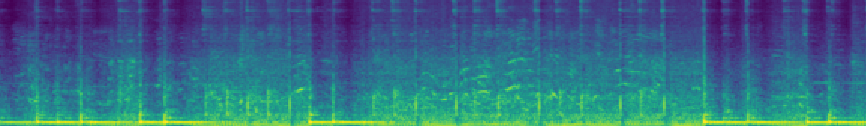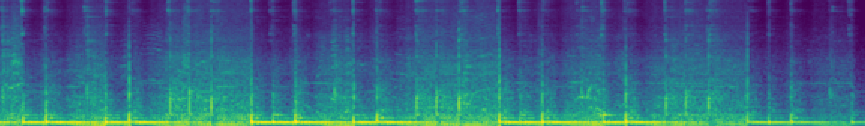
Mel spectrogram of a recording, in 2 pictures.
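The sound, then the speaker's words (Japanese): Music and crowd sounds from a Komagamine Shinzan kagura performance at the Joboji festival. Low, sustained tones come in broken phrases over steady percussive hits, with busy crowd chatter throughout. “こちらは駒ヶ峰新山神楽です。”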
